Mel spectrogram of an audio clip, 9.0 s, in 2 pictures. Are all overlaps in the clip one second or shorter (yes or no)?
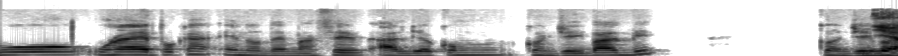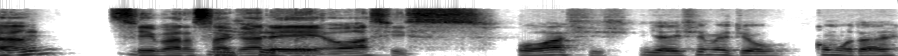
no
